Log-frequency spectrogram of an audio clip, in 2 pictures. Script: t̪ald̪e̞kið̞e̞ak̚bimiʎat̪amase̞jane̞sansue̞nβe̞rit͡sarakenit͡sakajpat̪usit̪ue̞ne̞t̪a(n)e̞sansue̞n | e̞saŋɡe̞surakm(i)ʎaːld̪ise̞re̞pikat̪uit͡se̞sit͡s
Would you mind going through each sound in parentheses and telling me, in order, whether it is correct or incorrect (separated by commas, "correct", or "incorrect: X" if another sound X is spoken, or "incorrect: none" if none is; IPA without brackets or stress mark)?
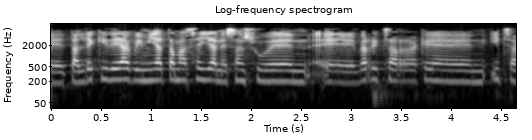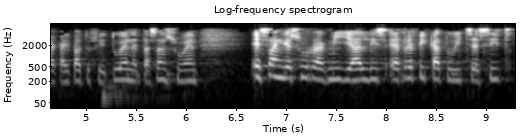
incorrect: none, correct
